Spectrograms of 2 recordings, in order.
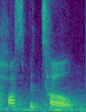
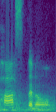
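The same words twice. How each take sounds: First: The T is clearly and fully pronounced. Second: The T is softened and barely heard. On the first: Local listeners will understand it. The speaker calls it right. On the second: Local listeners may not understand it. The speaker calls it wrong.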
